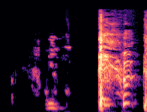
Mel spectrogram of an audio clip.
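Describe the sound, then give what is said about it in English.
A quick burst of three harsh, loud coughs in close succession, preceded by a brief soft breathy sound, with no talking. “Like, well, I'm about to go into a fit. Okay, that's fine. Well, you cough, I'll talk.”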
